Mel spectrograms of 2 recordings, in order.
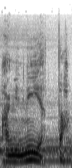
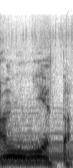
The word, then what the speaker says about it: Agneta: It is pronounced Agneta, not Agneta. So it's A-G-N-E-T-A.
